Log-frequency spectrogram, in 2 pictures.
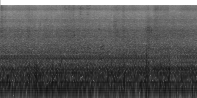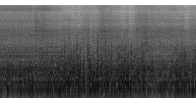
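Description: Fishing boat's engine running steadily under way, with wind noise on the microphone.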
